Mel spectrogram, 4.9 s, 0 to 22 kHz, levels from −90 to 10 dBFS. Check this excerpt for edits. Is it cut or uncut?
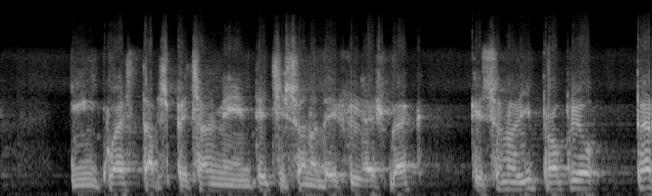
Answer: cut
